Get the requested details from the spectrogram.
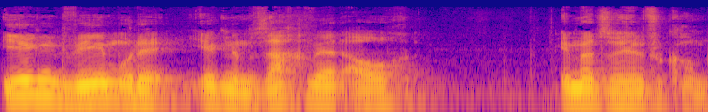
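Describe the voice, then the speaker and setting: A man at medium pitch, moderate pace. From Nassau, Rhineland-Palatinate, Germany. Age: 40s. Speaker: volunteer fire chief. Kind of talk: interview. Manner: hesitant, many filler sounds.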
